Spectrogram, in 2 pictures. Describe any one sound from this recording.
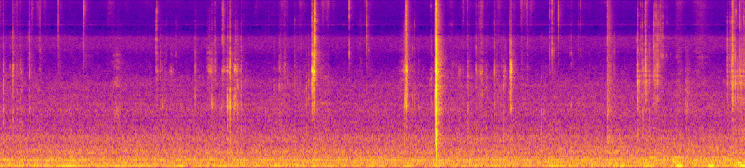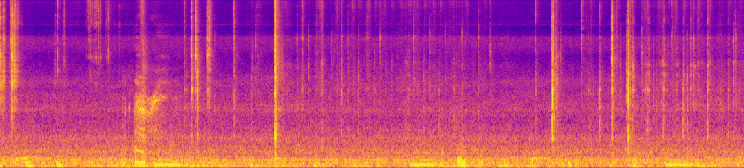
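Hands handle a plastic casing with soft knocks.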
